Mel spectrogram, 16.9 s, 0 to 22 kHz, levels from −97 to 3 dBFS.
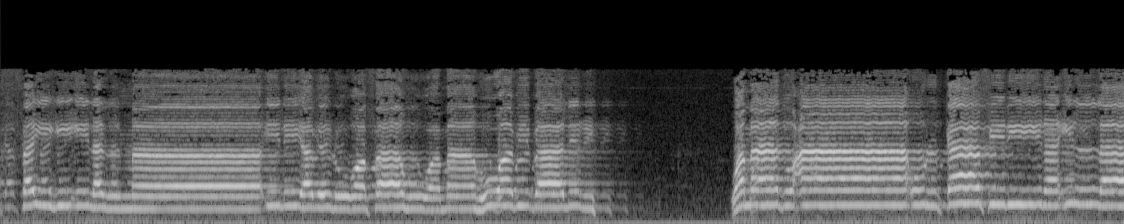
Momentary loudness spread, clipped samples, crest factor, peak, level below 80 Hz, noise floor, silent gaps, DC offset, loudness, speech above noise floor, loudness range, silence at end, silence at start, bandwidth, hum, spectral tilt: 9 LU; under 0.1%; 14 dB; -8 dBFS; -54 dBFS; -60 dBFS; none; 0.3%; -21 LUFS; 39 dB; 6 LU; 0 s; 0 s; 7.2 kHz; none; -2.5 dB/octave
